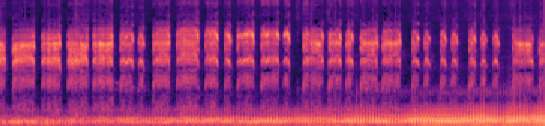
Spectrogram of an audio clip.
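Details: Kingfisher chick begging as its mother brings large rats one after another; rapid rasping notes continue throughout while a low rumbling noise grows steadily louder.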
